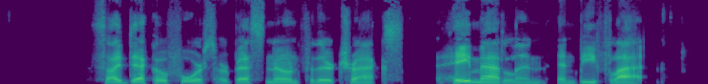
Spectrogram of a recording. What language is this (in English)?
English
